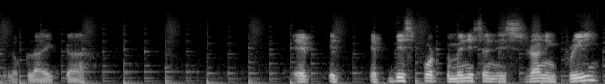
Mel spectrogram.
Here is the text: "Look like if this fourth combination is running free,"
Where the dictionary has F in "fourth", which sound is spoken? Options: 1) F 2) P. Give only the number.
2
